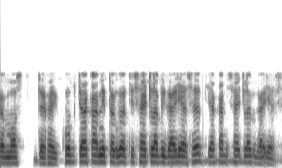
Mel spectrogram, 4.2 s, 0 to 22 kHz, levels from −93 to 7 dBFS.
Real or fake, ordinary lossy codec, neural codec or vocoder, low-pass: fake; none; vocoder, 44.1 kHz, 80 mel bands, Vocos; 3.6 kHz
